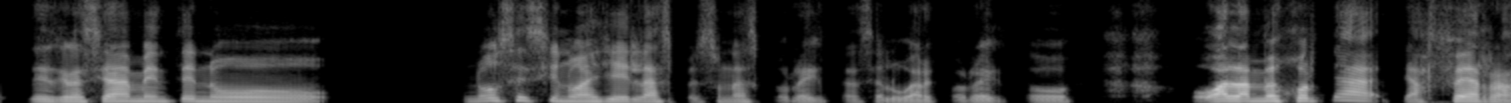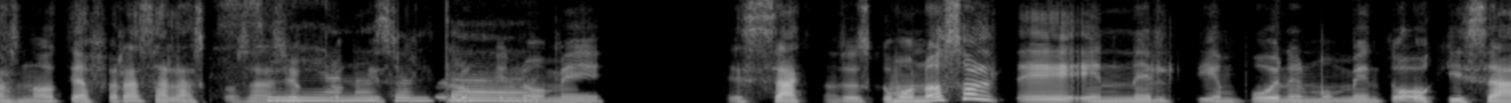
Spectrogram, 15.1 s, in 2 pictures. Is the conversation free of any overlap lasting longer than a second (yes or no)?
no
